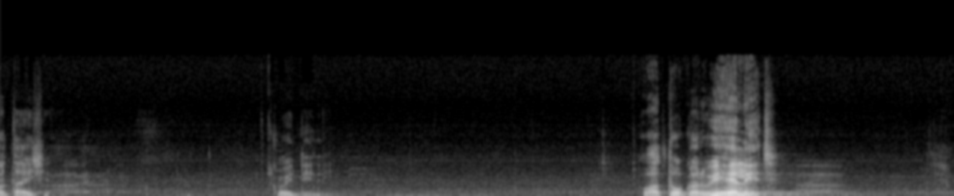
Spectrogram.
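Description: An older man speaks calmly into a microphone in a large echoing hall, with long pauses.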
